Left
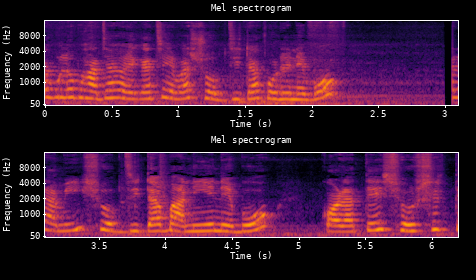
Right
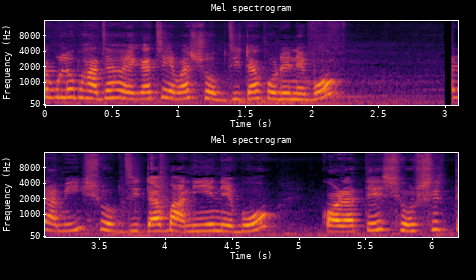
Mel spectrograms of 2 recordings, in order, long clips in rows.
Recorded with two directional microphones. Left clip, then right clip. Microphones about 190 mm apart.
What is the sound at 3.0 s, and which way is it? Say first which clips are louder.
A woman's voice: right 1 dB; 5° right (ahead or behind).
